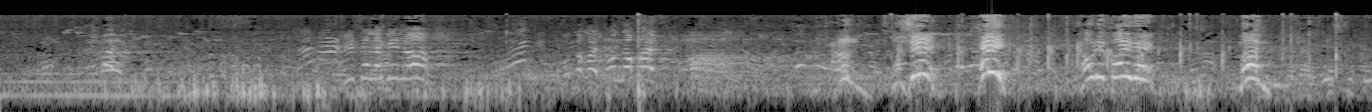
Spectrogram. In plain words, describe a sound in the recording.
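Young men shout to each other from a distance outdoors.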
